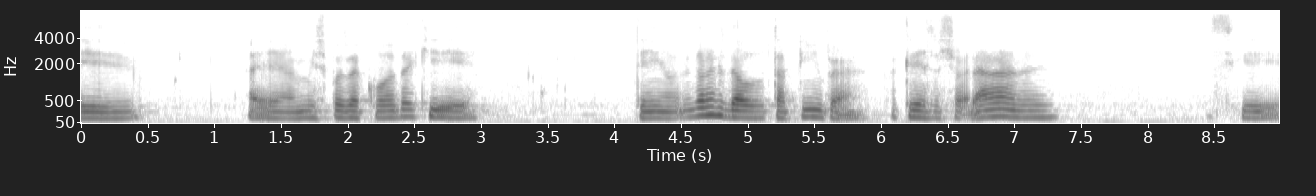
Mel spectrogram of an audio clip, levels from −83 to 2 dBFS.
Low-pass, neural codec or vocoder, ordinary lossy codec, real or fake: 7.2 kHz; codec, 44.1 kHz, 7.8 kbps, DAC; none; fake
